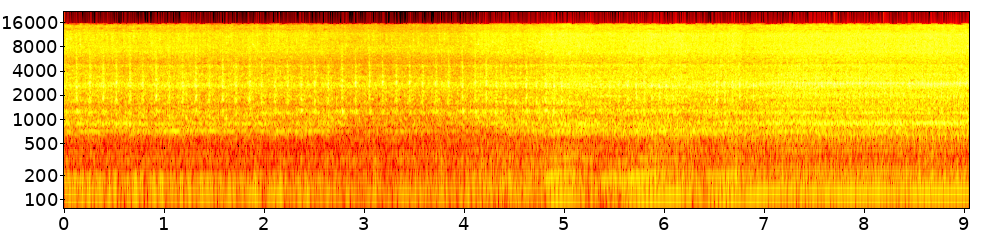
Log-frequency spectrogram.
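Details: LS1 V8 at idle with a sharp, regular light knock about four per second, steady with engine speed; owner suspects gudgeon pin failure, unconfirmed.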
